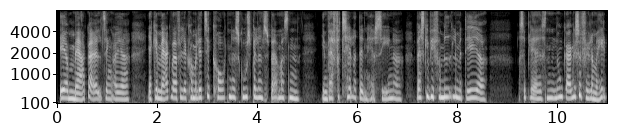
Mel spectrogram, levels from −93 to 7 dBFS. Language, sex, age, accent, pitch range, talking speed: Danish, female, 30-49, native, 210-265 Hz, 255 wpm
